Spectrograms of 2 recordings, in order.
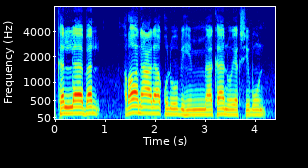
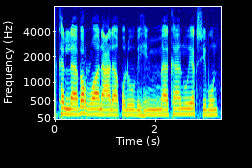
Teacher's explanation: هو الإضغام، إضغام اللام في الراء كالعادة كما هي القاعدة · Shown in: second take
